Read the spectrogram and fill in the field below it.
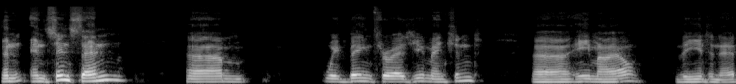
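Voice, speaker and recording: Very slow in pace, a man with an Australian accent talks at a medium pitch with ordinary pitch variation. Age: old. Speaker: podcast host. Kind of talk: casual chat.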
